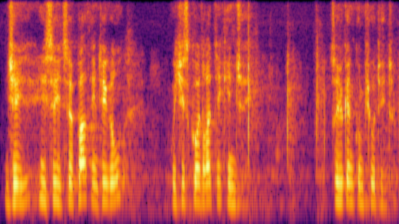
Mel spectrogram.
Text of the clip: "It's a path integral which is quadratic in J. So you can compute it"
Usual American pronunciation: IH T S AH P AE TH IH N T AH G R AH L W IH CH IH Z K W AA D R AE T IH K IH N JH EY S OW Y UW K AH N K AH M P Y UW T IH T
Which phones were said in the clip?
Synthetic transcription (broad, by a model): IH T S AH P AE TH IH N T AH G AH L W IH CH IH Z K W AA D R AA T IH K IH N JH EY S OW Y UW K AH N K AH M P Y UW T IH T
